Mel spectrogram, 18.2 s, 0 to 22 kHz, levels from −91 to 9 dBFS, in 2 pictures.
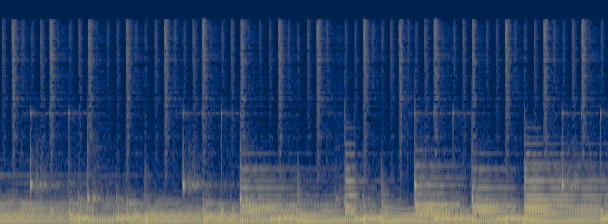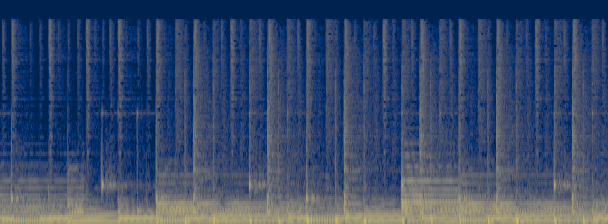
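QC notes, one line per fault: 5.03 s, skip ahead: playback jumps straight past about a second of audio with no gap, joining the two sides almost directly. Whatever was there got dropped while later audio was already queued, so the sound just lurches forward.
5.16 to 6.22 s, 7.10 to 7.19 s, 10.38 to 10.87 s, jitter buffer speed-up: the buffer was holding too much, so the receiver trimmed tiny pitch-period chunks back to back. It runs at 108%, then a brief 180% burst, then 119%, shaving roughly 0.1 s, 0.07 s and 0.1 s. Pitch holds but things sound hurried.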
